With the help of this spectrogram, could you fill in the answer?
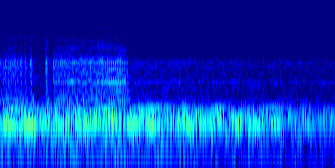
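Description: A door creaks open in one long, sustained groan, loud, its strained hinge tone wavering steadily for a couple of seconds with no voices.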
